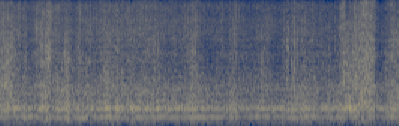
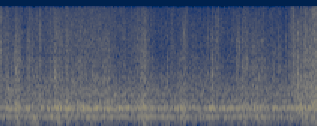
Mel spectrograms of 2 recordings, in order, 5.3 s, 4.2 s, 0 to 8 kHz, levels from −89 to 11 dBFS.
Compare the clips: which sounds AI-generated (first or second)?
first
